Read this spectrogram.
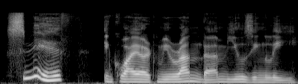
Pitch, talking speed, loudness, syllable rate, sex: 140 Hz, 80 wpm, -16 LUFS, 3.9 syllables/s, male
